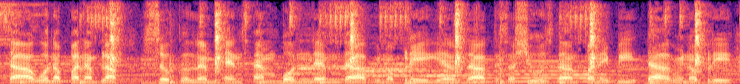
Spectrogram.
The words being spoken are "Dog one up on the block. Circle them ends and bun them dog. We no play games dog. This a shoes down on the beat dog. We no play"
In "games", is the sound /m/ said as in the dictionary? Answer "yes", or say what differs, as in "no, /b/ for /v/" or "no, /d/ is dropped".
no, /m/ is dropped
